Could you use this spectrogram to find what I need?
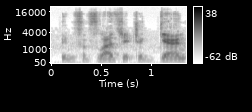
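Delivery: normal talking voice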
